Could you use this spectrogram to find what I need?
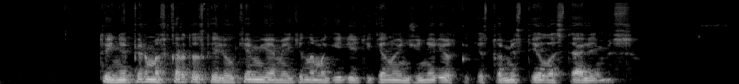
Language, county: Lithuanian, Marijampolė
